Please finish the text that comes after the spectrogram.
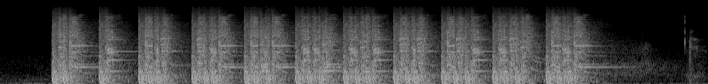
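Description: An MP40 submachine gun fires about ten sharp, loud shots in an evenly spaced rhythm outdoors, each blast ringing briefly before the next, followed by a fading echo and a small clink.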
